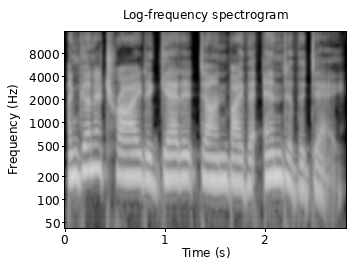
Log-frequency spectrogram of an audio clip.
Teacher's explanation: End of becomes enda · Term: connected speech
